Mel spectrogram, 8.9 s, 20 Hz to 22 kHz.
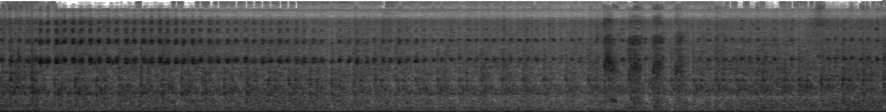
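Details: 1978 Kenworth K100 cabover diesel, long-stored, first start, idling right off the bat: heavy, lumpy uneven idle with chatter, little smoky, not hitting all six cylinders (cause not confirmed); rough idle. Oil pressure 60 PSI, water temp not up yet.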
